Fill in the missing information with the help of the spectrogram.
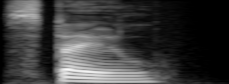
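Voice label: "stale", British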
